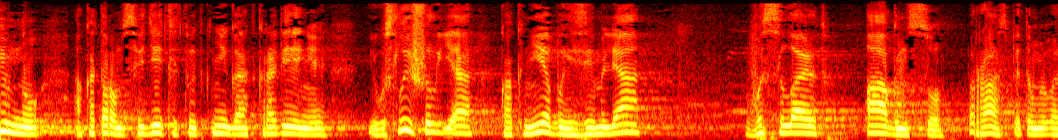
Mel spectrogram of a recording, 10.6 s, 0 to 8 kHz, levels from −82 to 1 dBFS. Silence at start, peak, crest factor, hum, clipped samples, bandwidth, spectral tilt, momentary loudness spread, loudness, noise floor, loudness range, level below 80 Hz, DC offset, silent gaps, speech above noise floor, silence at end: 0 s; 0 dBFS; 12 dB; none; 0.4%; 7.6 kHz; -7 dB/octave; 11 LU; -12 LUFS; -37 dBFS; 2 LU; -40 dBFS; under 0.1%; none; 26 dB; 0 s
